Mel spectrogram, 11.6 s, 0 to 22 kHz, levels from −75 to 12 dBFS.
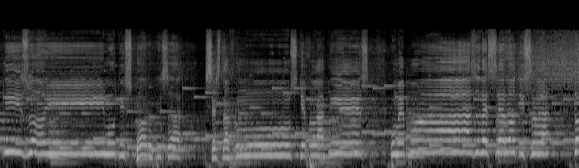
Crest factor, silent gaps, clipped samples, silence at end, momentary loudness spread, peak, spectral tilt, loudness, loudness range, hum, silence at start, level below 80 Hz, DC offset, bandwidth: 16 dB; none; under 0.1%; 0 s; 6 LU; -8 dBFS; -3 dB/octave; -22 LUFS; 3 LU; none; 0 s; -50 dBFS; under 0.1%; 11.5 kHz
